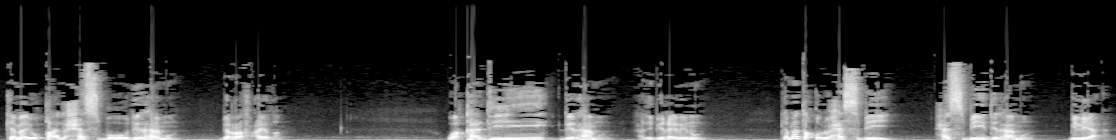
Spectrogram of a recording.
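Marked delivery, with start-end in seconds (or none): none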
